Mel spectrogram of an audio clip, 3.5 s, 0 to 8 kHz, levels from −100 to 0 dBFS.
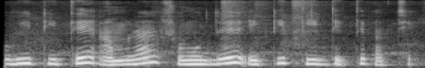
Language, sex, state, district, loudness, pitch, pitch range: Bengali, female, West Bengal, Alipurduar, -15 LUFS, 195 Hz, 175-220 Hz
